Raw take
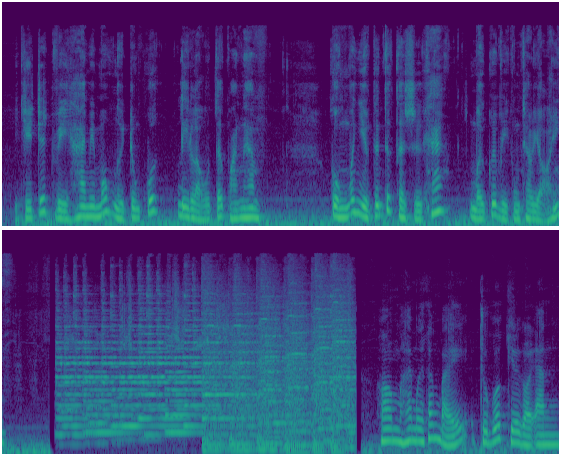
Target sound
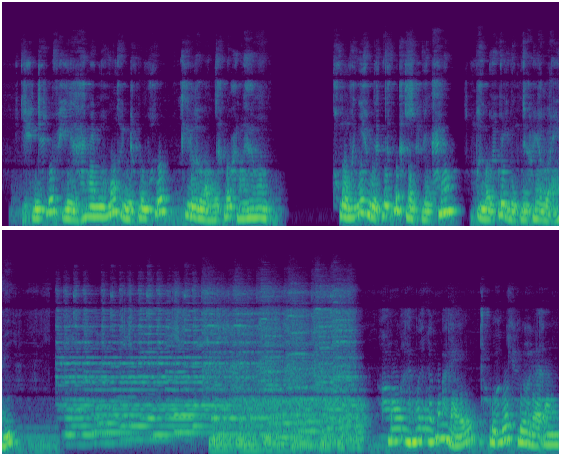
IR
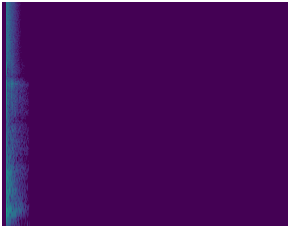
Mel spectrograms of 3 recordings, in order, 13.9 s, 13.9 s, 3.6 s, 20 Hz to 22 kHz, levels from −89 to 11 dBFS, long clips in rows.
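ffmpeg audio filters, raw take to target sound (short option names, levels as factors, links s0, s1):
-filter_complex "[0:a]asplit=3[s0][s1][s2];[s0]afade=t=out:st=3.35:d=0.02[s3];[s1]agate=range=0.00398:threshold=0.0282:ratio=16:detection=peak,afade=t=in:st=3.35:d=0.02,afade=t=out:st=5.76:d=0.02[s4];[s2]afade=t=in:st=5.76:d=0.02[s5];[s3][s4][s5]amix=inputs=3:normalize=0,asuperstop=centerf=1100:order=4:qfactor=5.8,aemphasis=mode=reproduction:type=75fm,acrossover=split=190|980[s6][s7][s8];[s6]adelay=80[s9];[s7]adelay=110[s10];[s9][s10][s8]amix=inputs=3:normalize=0,asoftclip=type=tanh:threshold=0.119,equalizer=f=8500:w=5.1:g=10[s11];[1:a]atrim=start_sample=2205,afade=t=out:st=0.15:d=0.01,atrim=end_sample=7056[s12];[s11][s12]afir=irnorm=-1:irlink=0,volume=1.12"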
